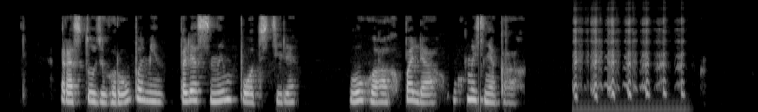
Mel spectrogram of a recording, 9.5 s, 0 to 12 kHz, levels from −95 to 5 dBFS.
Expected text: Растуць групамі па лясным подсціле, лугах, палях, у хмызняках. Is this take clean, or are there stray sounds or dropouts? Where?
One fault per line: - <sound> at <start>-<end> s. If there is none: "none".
- laugh at 7.2-8.7 s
